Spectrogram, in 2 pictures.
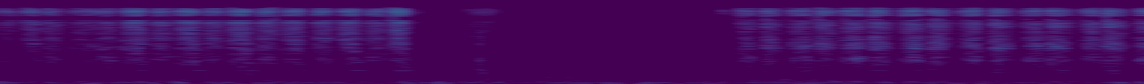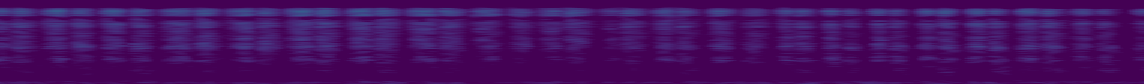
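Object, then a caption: Felt-tip marker on a paper page. A red felt-tip marker is rubbed and scribbled over a flat paper coloring book page in quick, repeated strokes, making a steady, bright, papery scratching with a low rumble underneath. The strokes thin out for a moment near the two-second mark, then resume at an even, rhythmic pace to the end.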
